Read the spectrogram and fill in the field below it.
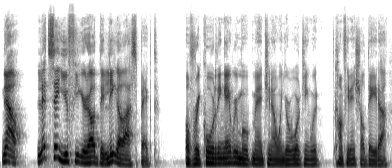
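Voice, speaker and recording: A man's voice: lowish voice, lively intonation, normal speed, darkish tone, clean tone. A man from Argentina with an Argentine Spanish accent, co-hosting a podcast in a casual, joking, rambling chat. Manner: joking, rambling, frequent restarts and laughs. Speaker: podcast co-host.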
